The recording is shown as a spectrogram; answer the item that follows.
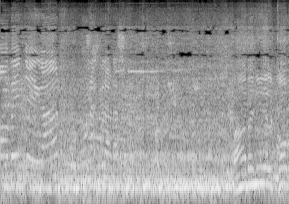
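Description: Football stadium crowd: a steady din of spectators in the stands, with voices and a wavering vocal line rising out of it near the start and again near the end.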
